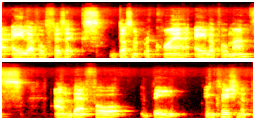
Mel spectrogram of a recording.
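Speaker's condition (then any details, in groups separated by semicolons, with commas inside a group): No condition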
